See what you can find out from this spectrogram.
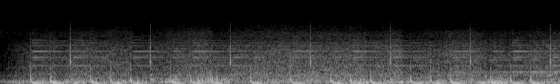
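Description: Steady rushing and lapping of river water as a small wave rolls through, with a constant wash of wind across the microphone and occasional light knocks; no one speaks.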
